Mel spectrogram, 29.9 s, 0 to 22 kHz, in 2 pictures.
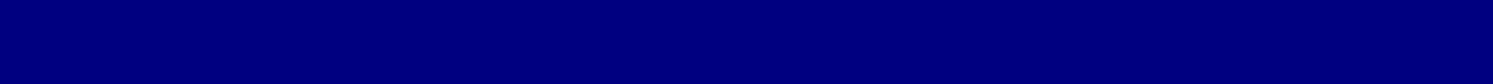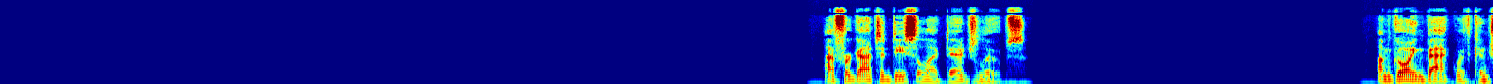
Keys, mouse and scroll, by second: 0.1-1.1 right drag, 1.1-2.9 shift+middle drag, 2.9 click, 3.8 click, 4.9-6.0 drag, 6.5 click, 6.8 shift+middle drag, 7.0 scroll up 1, 7.2 middle drag, 7.5 Tab, 7.9-9.4 scroll up 3, 9.4 shift+middle click, 9.5-10.1 scroll up 1, 10.1 2, 10.6 e, 11.8 1, 12.3 click, 12.6 scroll down 2, 12.7-15.3 middle drag, 15.3 KP_7, 15.9 e, 17.6 s, 18.7 g, 19.8 Tab, 20.0 click, 20.2 scroll down 2, 20.3-22.0 middle drag, 22.0-22.4 scroll down 5, 22.4 Tab, 22.9 1, 23.4 shift+middle click, 23.7-24.2 scroll up 1, 24.2 shift+middle click, 24.4-24.9 scroll up 3, 24.9-27.5 middle drag, 27.5 click, 27.9 l, 29.5-29.8 middle drag.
